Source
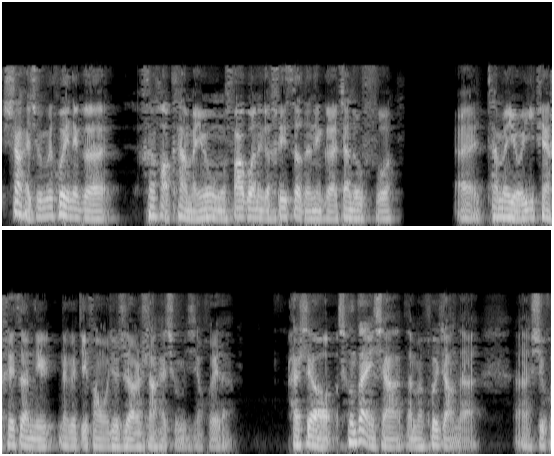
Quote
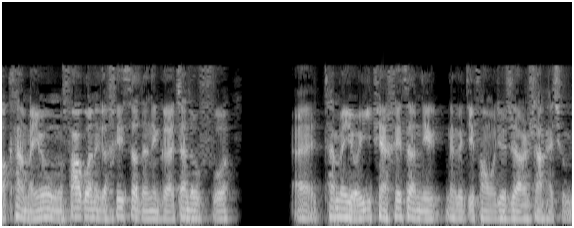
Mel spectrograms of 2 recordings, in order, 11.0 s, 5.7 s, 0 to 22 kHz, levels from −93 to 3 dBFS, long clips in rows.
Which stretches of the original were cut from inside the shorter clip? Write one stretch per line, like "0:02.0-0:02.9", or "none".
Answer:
none

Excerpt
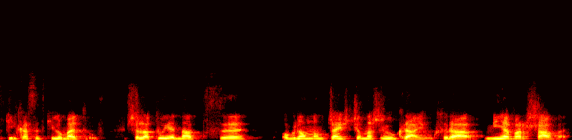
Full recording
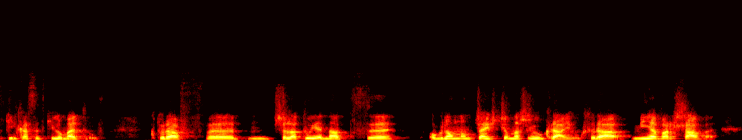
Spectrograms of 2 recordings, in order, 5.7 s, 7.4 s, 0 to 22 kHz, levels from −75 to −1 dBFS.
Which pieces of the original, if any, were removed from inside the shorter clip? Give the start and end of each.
0:01.2-0:02.7

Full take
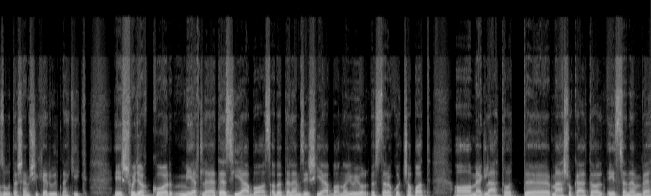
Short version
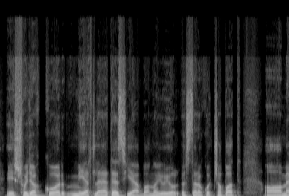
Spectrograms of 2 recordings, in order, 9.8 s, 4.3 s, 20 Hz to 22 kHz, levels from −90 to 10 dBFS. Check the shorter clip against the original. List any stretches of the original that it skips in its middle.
0:03.5-0:04.7

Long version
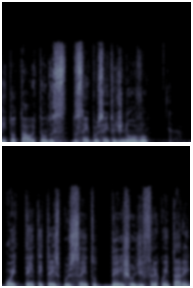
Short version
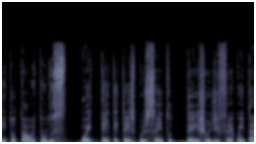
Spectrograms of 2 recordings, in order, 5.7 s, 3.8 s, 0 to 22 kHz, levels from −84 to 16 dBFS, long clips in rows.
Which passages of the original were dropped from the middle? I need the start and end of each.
0:01.0-0:02.7

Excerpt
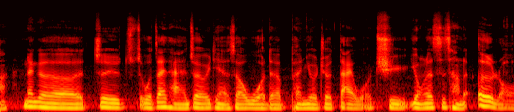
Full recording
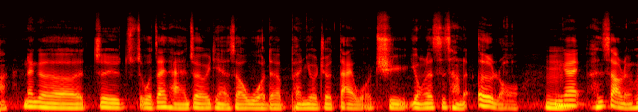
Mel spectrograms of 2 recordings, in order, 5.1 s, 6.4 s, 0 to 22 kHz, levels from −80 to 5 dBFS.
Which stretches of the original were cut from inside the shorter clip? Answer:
none

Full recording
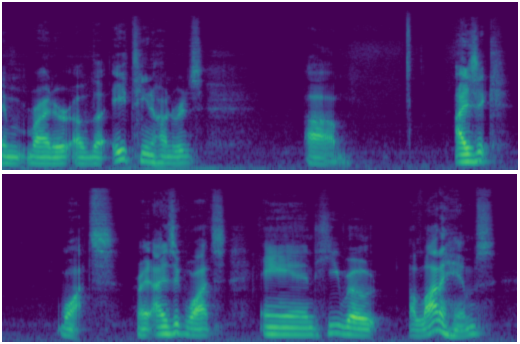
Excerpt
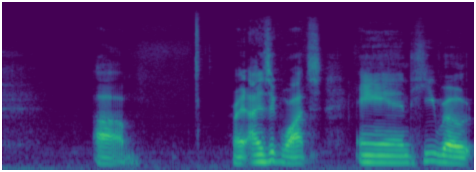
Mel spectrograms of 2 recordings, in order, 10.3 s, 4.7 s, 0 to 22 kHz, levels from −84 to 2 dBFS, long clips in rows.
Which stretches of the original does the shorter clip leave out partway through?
0:04.3-0:06.4

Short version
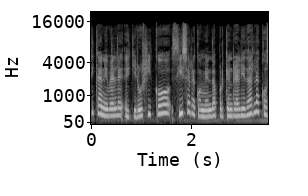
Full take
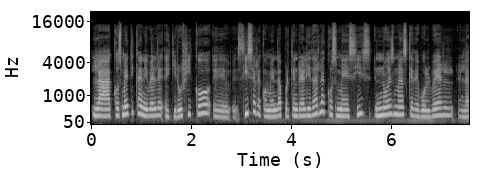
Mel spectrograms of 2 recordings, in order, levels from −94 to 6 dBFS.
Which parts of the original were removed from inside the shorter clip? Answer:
0:02.4-0:02.9

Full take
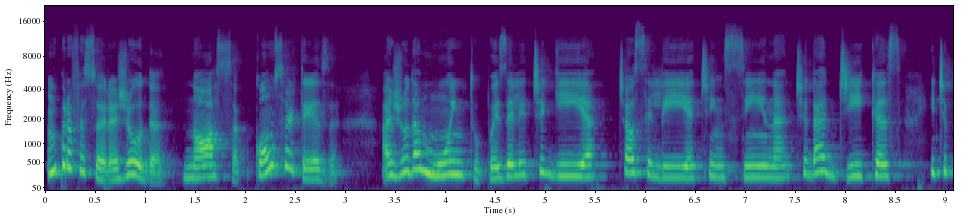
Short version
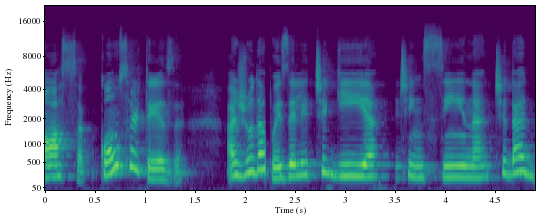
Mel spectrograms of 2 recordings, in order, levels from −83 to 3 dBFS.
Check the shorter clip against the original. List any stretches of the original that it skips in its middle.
0:03.8-0:04.4
0:05.7-0:06.5

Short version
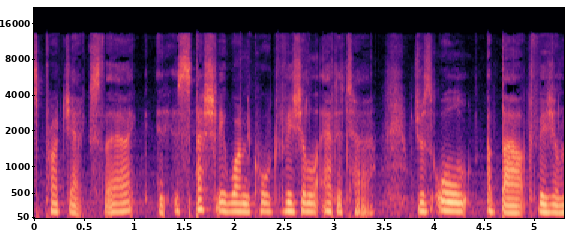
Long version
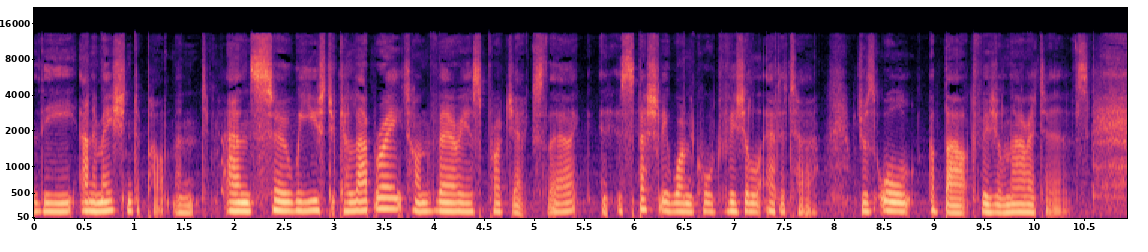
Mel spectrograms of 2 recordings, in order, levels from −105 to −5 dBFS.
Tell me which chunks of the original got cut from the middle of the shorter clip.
none

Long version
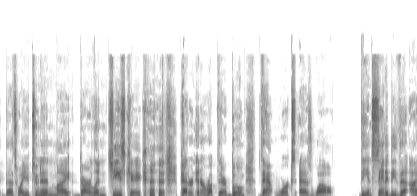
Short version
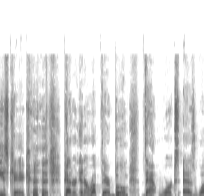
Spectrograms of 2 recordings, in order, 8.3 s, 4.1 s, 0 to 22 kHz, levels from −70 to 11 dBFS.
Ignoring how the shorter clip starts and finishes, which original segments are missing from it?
none

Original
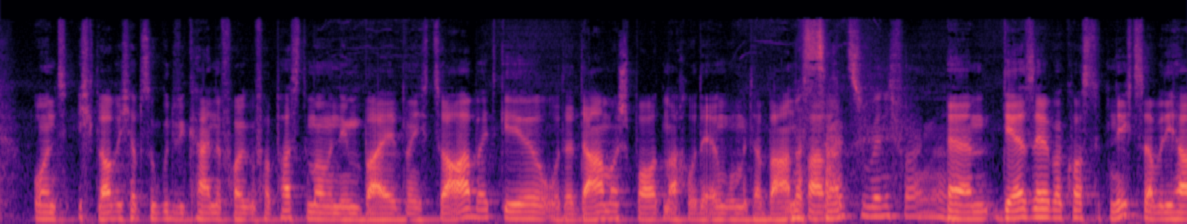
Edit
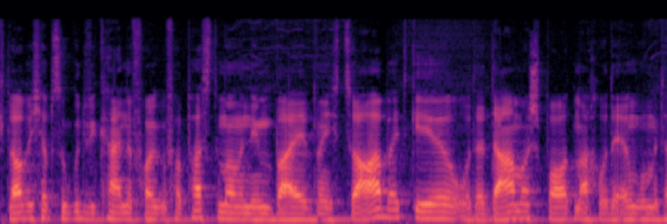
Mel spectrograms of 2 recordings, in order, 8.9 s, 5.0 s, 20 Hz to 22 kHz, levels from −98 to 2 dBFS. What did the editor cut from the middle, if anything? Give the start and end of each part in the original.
none

